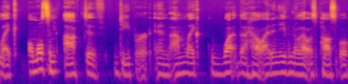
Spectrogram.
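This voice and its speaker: A somewhat breathy man with an American accent and ordinary pitch variation. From United States. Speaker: streamer and animator. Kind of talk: live stream Q&A.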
